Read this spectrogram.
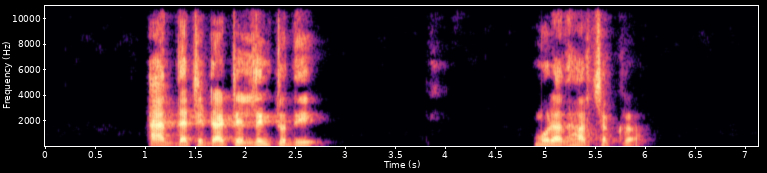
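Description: A man speaks clearly into a microphone, explaining in a calm, lecturing tone.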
